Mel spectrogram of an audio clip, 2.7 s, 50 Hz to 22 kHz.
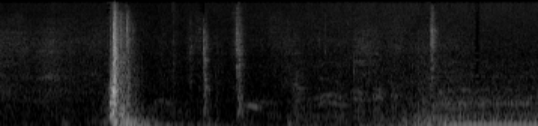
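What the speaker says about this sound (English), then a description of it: "Steering wheel is power adjustable" A power-adjustable steering wheel shifts inside a 2023 full-size pickup cabin: a sharp click, a few faint ticks, then a low steady motor hum that builds and holds to the end.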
